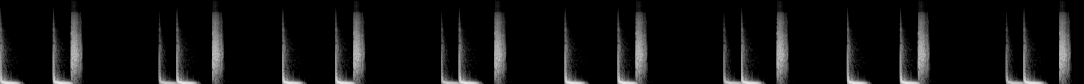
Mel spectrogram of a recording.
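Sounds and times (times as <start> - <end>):
hip hop drum beat: 0.0 - 0.8, 1.6 - 2.0, 2.8 - 3.7, 4.4 - 4.8, 5.7 - 6.5, 7.2 - 7.7, 8.5 - 9.3, 10.1 - 10.8.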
